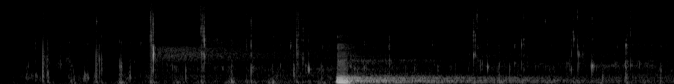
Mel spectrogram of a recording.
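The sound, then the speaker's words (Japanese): Someone eats a cream puff with many soft, irregular chewing and biting clicks, with one sudden louder crunchy bite partway through followed by a brief muffled rustle. No one speaks. “今日はシュークリームの方いただきたいと思います。いきます。”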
